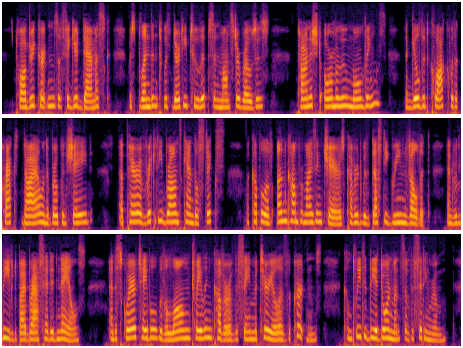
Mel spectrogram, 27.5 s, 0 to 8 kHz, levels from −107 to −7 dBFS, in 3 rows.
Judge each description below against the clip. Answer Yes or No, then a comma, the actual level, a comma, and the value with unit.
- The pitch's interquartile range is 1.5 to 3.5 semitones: Yes, average, 2.8 semitones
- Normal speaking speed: Yes, average, 165 wpm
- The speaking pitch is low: No, high, 210 Hz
